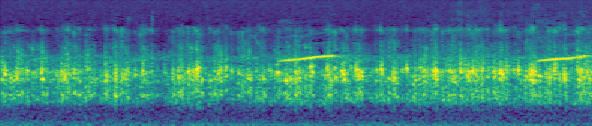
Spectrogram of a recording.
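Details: An urban frog chorus forms a thick, unbroken wall of croaking, with two brief upward-sliding chirps standing out above it and a faint low hum of city life beneath.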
